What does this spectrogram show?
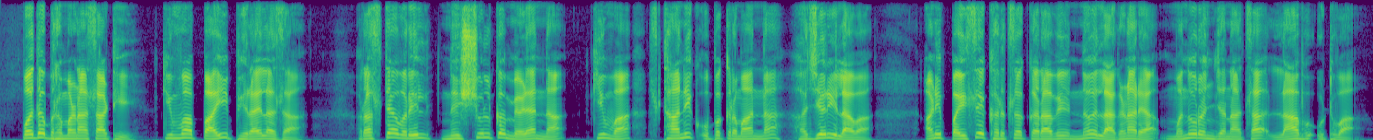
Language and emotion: Marathi, neutral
